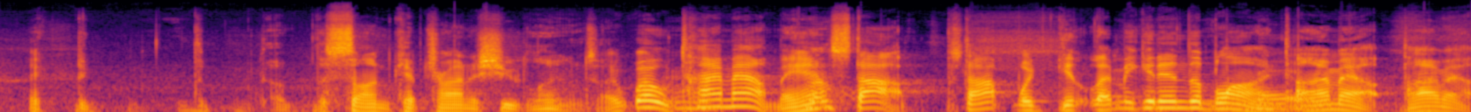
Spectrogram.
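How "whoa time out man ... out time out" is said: mock easygoing, lighthearted, very high-pitched. Retelling telling a hunter to stop shooting loons: retelling a lighthearted warning. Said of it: "lighthearted saying it".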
